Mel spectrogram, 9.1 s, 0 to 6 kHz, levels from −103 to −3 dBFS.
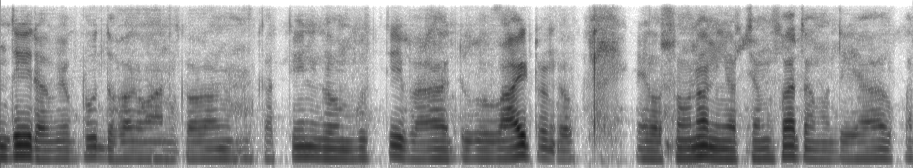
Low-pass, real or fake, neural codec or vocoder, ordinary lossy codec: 5.4 kHz; fake; codec, 24 kHz, 3.1 kbps, DualCodec; none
